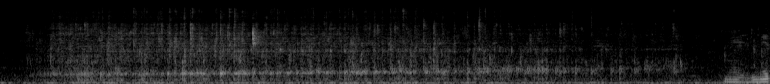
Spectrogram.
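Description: Hot water running from a kitchen tap into sugar and lemon juice for bee feed syrup, a steady continuous pour with splashing, close by, ending in a brief clatter.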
